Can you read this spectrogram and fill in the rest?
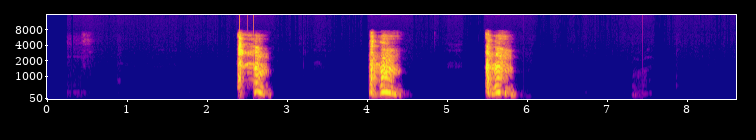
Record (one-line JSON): {"three_cough_length": "8.6 s", "three_cough_amplitude": 27151, "three_cough_signal_mean_std_ratio": 0.24, "survey_phase": "beta (2021-08-13 to 2022-03-07)", "age": "65+", "gender": "Female", "wearing_mask": "No", "symptom_none": true, "symptom_onset": "6 days", "smoker_status": "Ex-smoker", "respiratory_condition_asthma": false, "respiratory_condition_other": false, "recruitment_source": "REACT", "submission_delay": "2 days", "covid_test_result": "Negative", "covid_test_method": "RT-qPCR", "influenza_a_test_result": "Negative", "influenza_b_test_result": "Negative"}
